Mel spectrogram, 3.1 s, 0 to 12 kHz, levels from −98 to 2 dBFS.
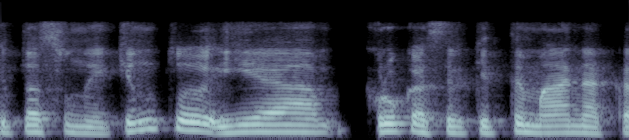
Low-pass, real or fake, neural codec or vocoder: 7.2 kHz; real; none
